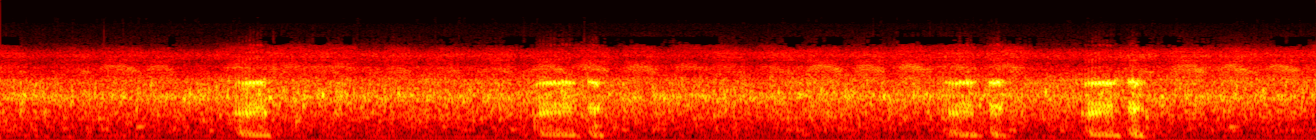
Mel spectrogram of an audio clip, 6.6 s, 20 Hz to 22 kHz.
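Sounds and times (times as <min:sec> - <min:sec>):
flowing river water: 0:00.0 - 0:06.5
frog croaking: 0:01.2 - 0:01.4, 0:02.7 - 0:03.3, 0:04.2 - 0:05.8.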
